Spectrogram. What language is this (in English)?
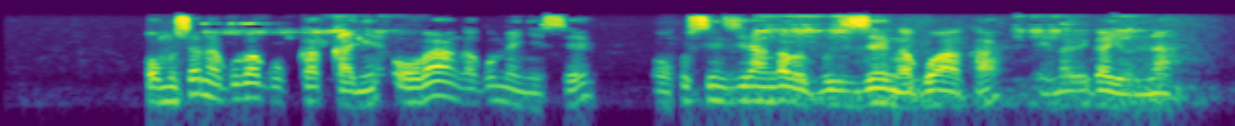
Ganda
